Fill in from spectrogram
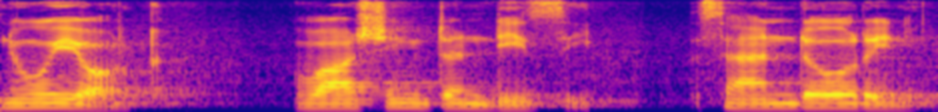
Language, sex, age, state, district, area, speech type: Malayalam, male, 18-30, Kerala, Kannur, rural, spontaneous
